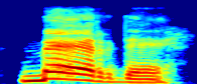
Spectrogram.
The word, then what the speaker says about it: verde: Verde. Ends in a vowel. We punch this syllable more, harder.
